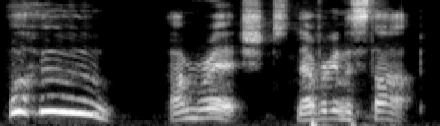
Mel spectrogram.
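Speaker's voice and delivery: high, loud mock whoop of glee; mock euphoria. Mocking dip buyers to his students, a high loud gleeful whoop. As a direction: ham up a greedy trader cheering his win.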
